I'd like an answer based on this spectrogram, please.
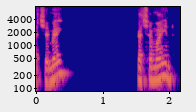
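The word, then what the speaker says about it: שמי השמים: Este concepto se este concepto se pronuncia chemei cachamaín o los cielos de los cielos.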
